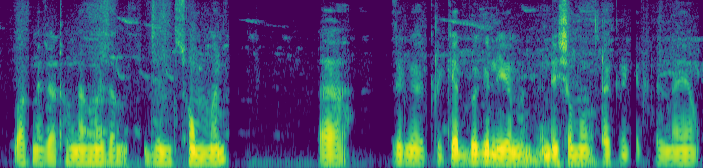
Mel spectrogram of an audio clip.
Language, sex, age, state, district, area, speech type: Bodo, male, 18-30, Assam, Udalguri, urban, spontaneous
